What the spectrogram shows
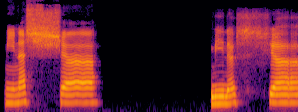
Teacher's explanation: Ee coba makhraj syinnya ya, tengah lidahnya, ujung lidahnya jangan seperti sin. Jadi lebih dominan seperti saofirnya astafasinya yang didominasi.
